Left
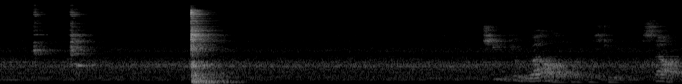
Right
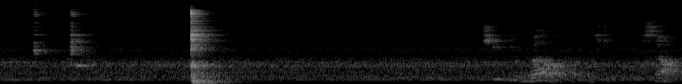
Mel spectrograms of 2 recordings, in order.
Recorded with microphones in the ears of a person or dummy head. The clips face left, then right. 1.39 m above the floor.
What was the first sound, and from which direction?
A camera shutter, 70° left (ahead or behind).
